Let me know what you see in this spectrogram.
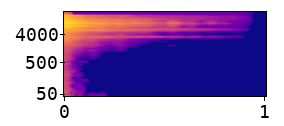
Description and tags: (c) Anssi Tenhunen 2012
edited, multihit, samples, tamborine, tambourine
